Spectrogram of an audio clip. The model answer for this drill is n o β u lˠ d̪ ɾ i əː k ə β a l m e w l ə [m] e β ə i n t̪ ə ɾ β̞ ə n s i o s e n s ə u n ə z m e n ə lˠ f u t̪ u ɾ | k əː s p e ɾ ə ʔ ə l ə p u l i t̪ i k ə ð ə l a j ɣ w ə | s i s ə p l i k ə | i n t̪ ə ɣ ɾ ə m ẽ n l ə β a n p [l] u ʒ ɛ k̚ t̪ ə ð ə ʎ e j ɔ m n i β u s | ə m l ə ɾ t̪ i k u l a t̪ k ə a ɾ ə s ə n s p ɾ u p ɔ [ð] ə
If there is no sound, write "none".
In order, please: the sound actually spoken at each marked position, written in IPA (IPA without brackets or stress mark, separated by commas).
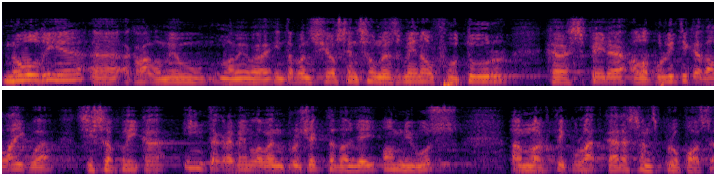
m, ɾ, z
